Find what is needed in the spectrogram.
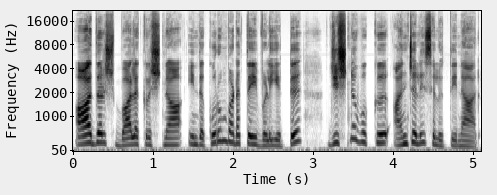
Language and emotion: Tamil, neutral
